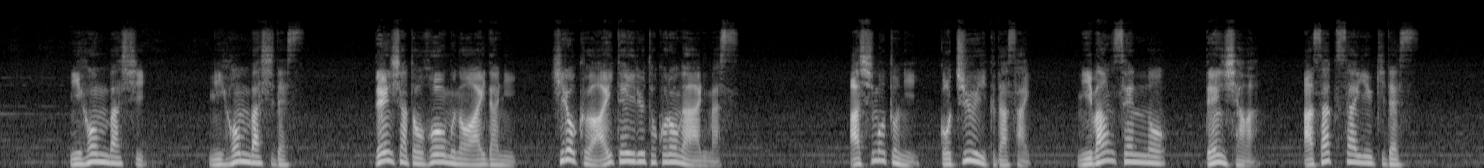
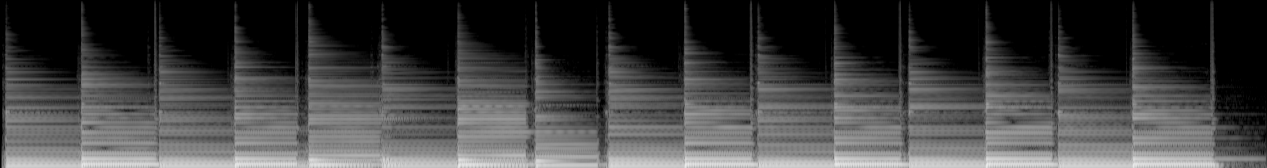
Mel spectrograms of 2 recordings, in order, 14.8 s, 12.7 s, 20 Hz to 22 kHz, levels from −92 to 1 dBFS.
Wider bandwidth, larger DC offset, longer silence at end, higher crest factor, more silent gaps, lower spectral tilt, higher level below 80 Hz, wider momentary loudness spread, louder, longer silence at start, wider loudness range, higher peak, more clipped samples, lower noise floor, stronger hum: first, 11.5 kHz vs 5.6 kHz; neither; first, 0.75 s vs 0.35 s; first, 24 dB vs 16 dB; neither; second, -5.5 dB/octave vs -9.5 dB/octave; second, -70 dBFS vs -26 dBFS; first, 14 LU vs 6 LU; second, -27 LUFS vs -18 LUFS; first, 0.7 s vs 0.05 s; about the same, 4 LU vs 2 LU; second, -4 dBFS vs 0 dBFS; neither; first, -58 dBFS vs -37 dBFS; neither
